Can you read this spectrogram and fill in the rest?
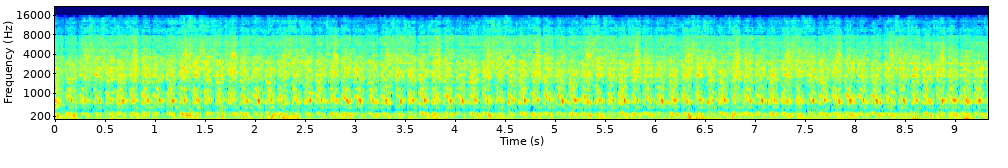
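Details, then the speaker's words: Crusty Chevy C20 crew cab diesel, cranking on weak batteries (about 8 volts) with glow plugs and starting fluid, little fuel in tank: laboured cranking about four beats a second, never catches. Slow cranking from weak batteries. "yeah that's definitely not enough batteries but maybe we can crank it long enough to uh pull some fuel towards the motor at least 8 volt cranking that's enough that's good for it you can hear it kind of shuttering that's the spicy air doing its job it just doesn't have any fuel to ignite"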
